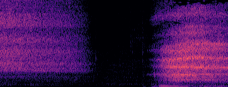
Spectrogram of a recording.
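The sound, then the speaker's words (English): A voice imitates a deep, slow breath: a long, airy inhale, a short quiet pause, then a louder, rougher and slower exhale with a low, breathy rasp. No one talks. “He's giving the image of someone who, when they breathe in and out, breathes in very deep and long and slow out.”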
